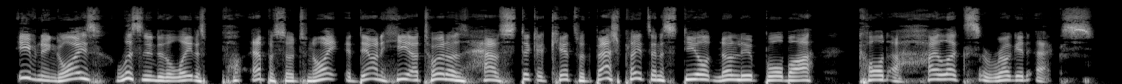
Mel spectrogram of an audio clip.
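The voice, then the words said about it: Put-on Australian accent. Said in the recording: “that's as much as my Australian accent I'm going to go with”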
